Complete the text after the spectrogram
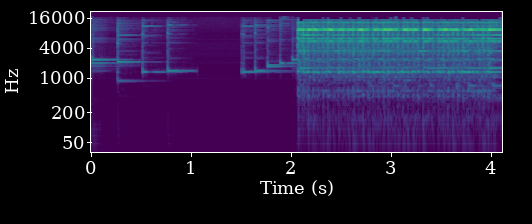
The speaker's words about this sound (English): The phone rings.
